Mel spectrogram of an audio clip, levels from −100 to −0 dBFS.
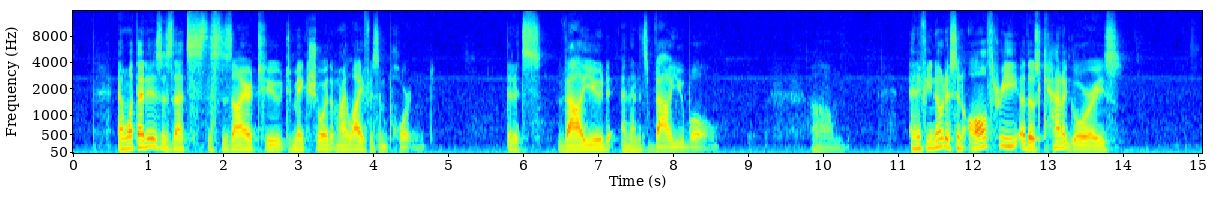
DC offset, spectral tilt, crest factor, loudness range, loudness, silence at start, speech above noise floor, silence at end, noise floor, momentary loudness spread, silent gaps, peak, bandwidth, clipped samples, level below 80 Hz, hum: under 0.1%; -5 dB/octave; 22 dB; 8 LU; -33 LUFS; 0.45 s; 33 dB; 1.1 s; -65 dBFS; 15 LU; none; -12 dBFS; 16 kHz; under 0.1%; -66 dBFS; none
